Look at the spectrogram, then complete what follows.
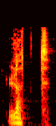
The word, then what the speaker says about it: lotte: And then la lotte, final E, not pronounced, lotte, t, lotte, okay, la lotte, all right?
